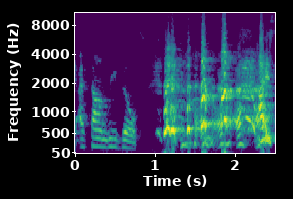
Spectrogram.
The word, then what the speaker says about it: Rebuil-T: Rebuilt. Rebuilt Healthcare. Rebuilt. Oh, see, I thought it was Rebuil-T. There's a colon between the L and the T.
